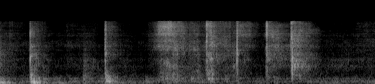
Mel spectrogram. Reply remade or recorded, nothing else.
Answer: remade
